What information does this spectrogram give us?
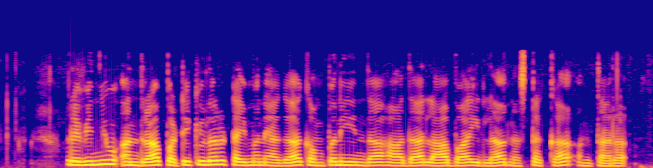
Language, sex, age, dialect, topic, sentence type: Kannada, female, 25-30, Dharwad Kannada, banking, statement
